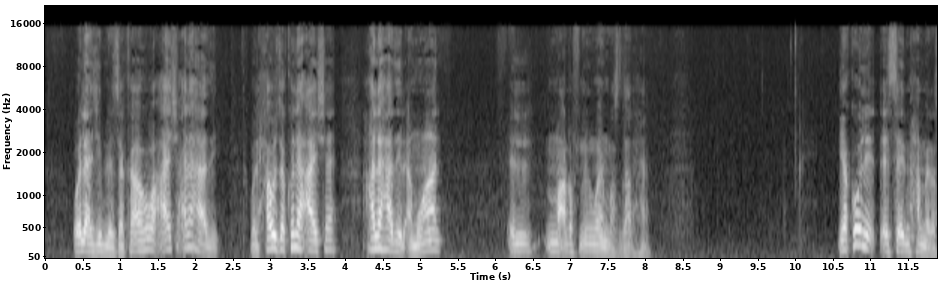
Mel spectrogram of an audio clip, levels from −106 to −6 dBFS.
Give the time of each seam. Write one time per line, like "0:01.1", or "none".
none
